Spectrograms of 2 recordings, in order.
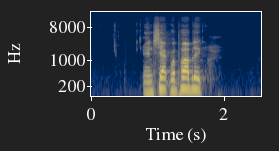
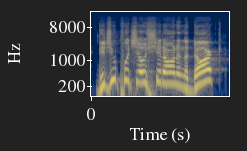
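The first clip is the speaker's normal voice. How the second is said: mock question through laughter; 7 semitones higher than usual. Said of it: "I'm like".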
